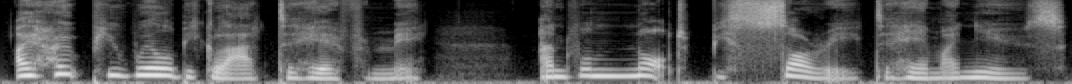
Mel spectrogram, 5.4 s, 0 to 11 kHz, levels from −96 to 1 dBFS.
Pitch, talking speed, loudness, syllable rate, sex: 190 Hz, 215 wpm, -20 LUFS, 4.4 syllables/s, female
